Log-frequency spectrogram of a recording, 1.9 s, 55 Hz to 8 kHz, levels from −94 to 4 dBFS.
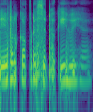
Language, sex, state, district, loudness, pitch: Hindi, female, Jharkhand, Palamu, -17 LUFS, 215 Hz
